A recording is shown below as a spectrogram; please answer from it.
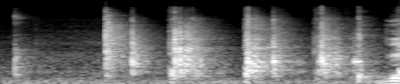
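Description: Plastic climbing helmets being handled: a quick run of irregular sharp clicks and knocks from the hard shells, harness and buckles, starting about half a second in.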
